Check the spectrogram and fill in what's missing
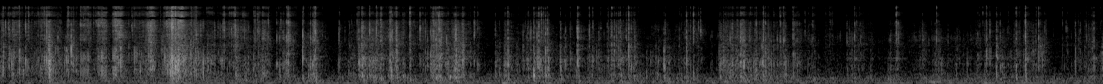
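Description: A small yellow Lay's Baked chips bag made of foil-lined, metallized plastic film, partly full of chips, is held in both hands and pulled open, then crinkled and rustled by the fingers while other sealed bags sit untouched on a plate. Dense, bright crackling and crinkling runs throughout, with the loudest burst near the start as the bag is pulled open. It then settles into softer, steady rustling with little low end.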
